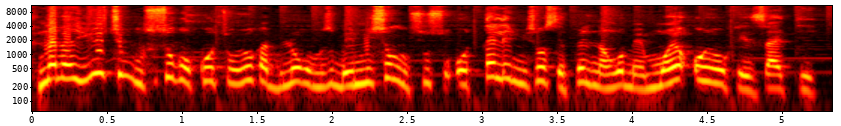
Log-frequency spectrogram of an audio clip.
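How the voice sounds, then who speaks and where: A woman's voice: on the high side, expressive, rapid-fire, mellow, husky, no echo, soft background music. A woman, giving opinionated video commentary straight to her viewers. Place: South Africa.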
